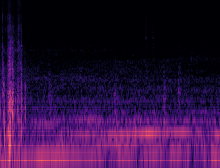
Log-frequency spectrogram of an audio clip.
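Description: A brief clatter of knocks at the start, then a motor vehicle's engine idling with a steady low hum.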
